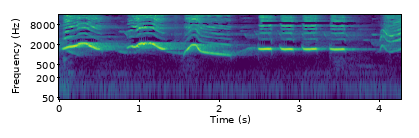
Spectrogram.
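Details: Hwamei song: long, sliding whistles that rise and fall, followed by four evenly spaced, loud, pure notes and a final upward flick.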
